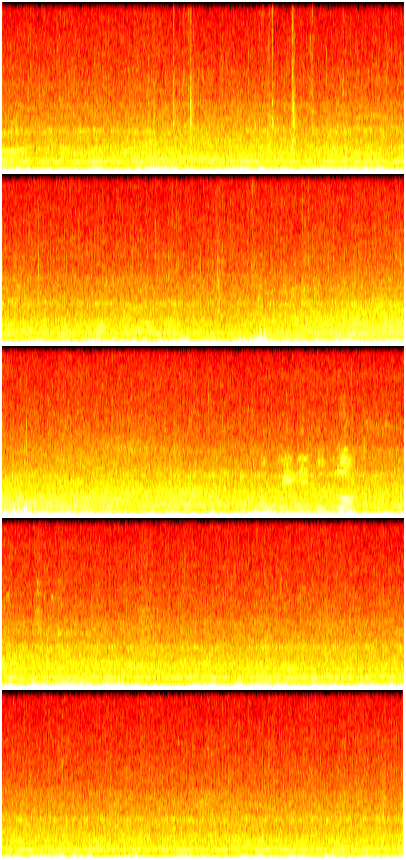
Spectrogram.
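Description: Bicycle tyres hum steadily on a paved road.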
